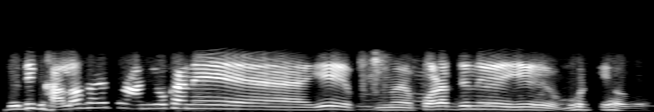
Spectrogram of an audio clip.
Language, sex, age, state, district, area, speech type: Bengali, female, 45-60, West Bengal, Darjeeling, urban, conversation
